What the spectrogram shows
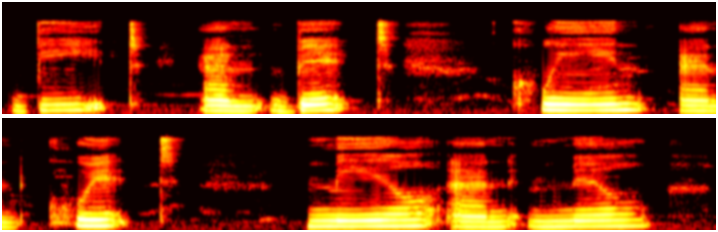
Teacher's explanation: We can see that they're both high front in the quadrant and they are just adjacent of each other. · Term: minimal pairs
